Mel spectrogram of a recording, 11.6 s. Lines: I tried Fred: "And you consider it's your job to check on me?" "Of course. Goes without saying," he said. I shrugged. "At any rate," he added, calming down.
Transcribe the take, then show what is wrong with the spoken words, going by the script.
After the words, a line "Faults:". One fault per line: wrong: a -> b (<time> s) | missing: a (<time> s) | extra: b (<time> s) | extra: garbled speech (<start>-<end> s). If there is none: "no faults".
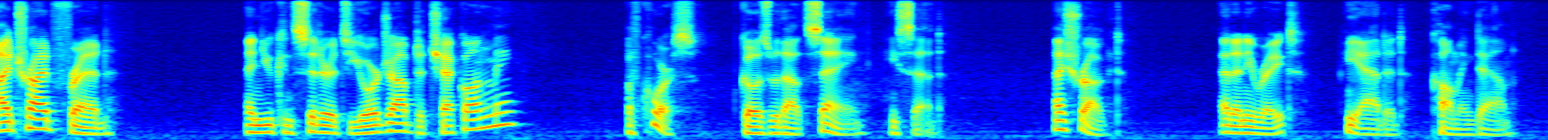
I tried Fred: "And you consider it's your job to check on me?" "Of course. Goes without saying," he said. I shrugged. "At any rate," he added, calming down.
Faults:
no faults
